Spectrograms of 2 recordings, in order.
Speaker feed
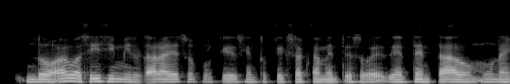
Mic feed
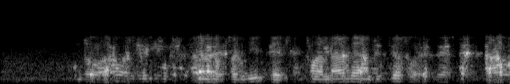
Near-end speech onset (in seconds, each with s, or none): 1.9 s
